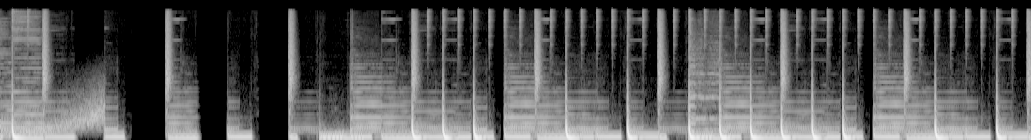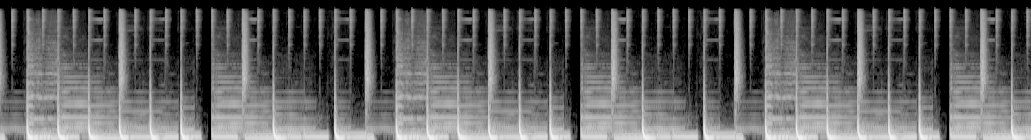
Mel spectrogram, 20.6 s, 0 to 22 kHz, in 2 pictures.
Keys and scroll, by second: 1.7 ctrl++, 9.3 ctrl++, 10.7 ctrl++, 14.8 ctrl+-.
